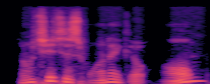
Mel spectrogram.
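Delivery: coaxing, seductive, very quiet half-whisper. Describing how Mother Anastasia seduces Torben, in her half-whispery voice. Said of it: "in this whispery voice".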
